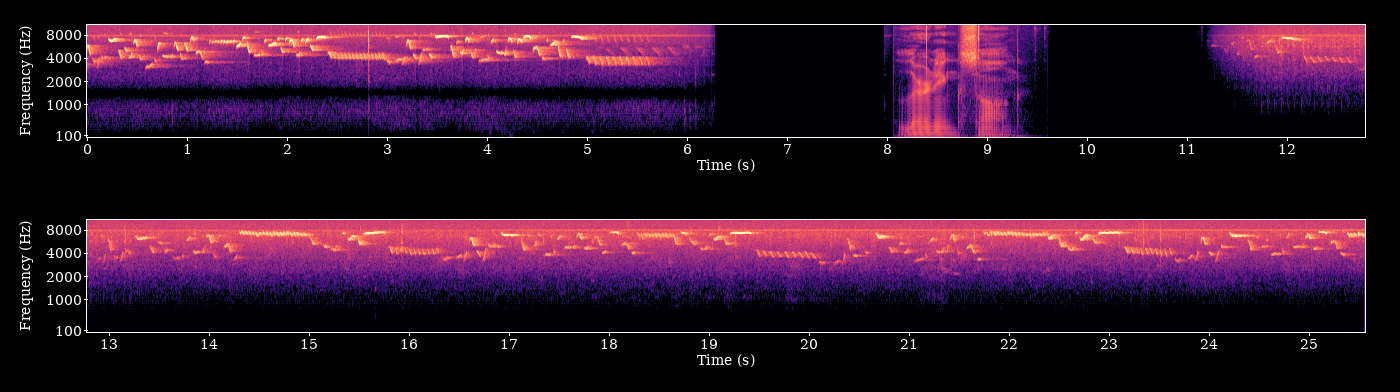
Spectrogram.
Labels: Can a person's voice be heard?
yes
